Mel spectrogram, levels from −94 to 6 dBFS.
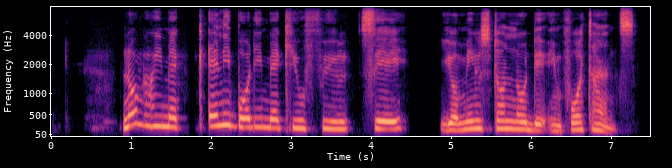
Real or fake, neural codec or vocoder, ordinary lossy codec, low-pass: fake; codec, 16 kHz, 4 kbps, FunCodec, trained on Chinese and English, 50 frames a second; none; none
